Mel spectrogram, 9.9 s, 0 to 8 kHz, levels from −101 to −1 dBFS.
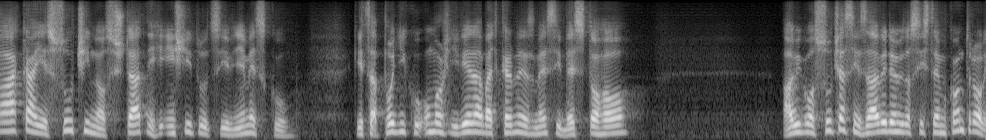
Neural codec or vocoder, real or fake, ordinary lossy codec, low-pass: codec, 16 kHz, about 1 kbps, DyCAST, with the encoder's durations; fake; none; none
